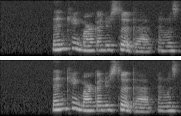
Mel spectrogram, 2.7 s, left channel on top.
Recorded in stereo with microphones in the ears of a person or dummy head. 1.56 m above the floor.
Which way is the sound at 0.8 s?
30° right (ahead or behind).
